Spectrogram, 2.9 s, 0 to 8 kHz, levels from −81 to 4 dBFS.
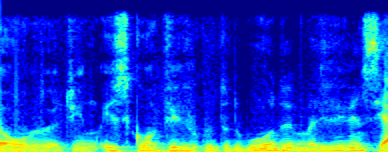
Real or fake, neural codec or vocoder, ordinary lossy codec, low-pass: real; none; none; 7.2 kHz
